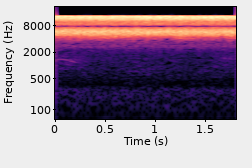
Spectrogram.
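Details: Many cicadas droning along a path in Ueno Park, Tokyo, Japan: a constant, dense, shrill hiss with no breaks.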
